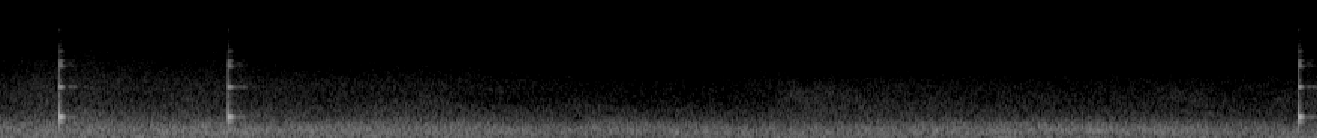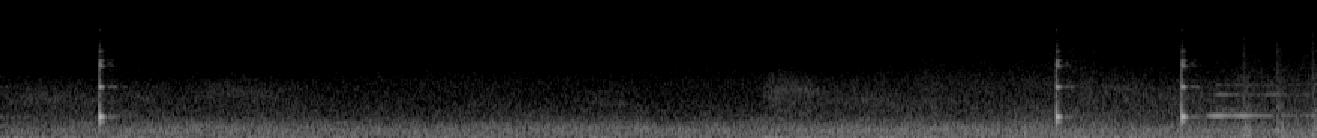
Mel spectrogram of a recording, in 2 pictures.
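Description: A short bright chime sounds several times as menu choices are picked.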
